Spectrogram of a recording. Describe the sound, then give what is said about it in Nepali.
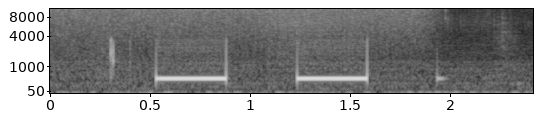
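A telephone busy tone after a call is cut off mid-line: two steady, mid-pitched beeps separated by short gaps, with the start of a third cut short at the end, over faint line hiss. “Telephone लाइनमा phone बिचमै काटियो है”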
